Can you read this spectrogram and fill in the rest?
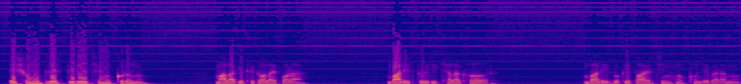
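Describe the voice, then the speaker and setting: An actor playing a proud, jealous young sailor in love, speaking earnestly and poetically in a radio drama. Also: male voice, deep voice. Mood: wistful. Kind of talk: Bengali radio drama acting. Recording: tinny, narrow-band old radio recording.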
